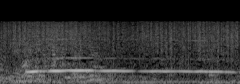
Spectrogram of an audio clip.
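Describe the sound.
A single long, wolf-like howl rises slightly, then holds a steady, drawn-out tone for about two seconds before trailing off, heard over a low background hiss.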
